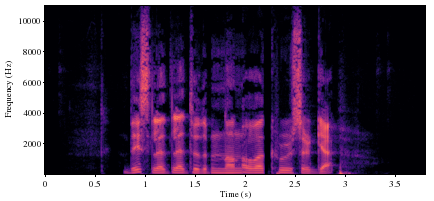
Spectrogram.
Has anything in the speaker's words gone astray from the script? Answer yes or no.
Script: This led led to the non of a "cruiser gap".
no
